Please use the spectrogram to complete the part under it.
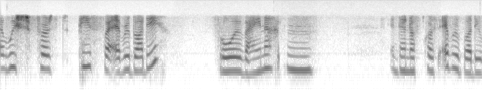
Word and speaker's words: Frohe Weihnachten: Frohe Weihnachten.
